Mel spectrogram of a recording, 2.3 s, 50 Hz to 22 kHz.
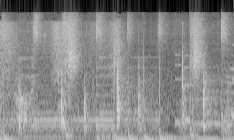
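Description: Knuckles knocking on the steel body panel of a BMW E36, a series of sharp raps over background music with a steady beat. The knocks sound the same all over, which the builder takes as the sign that the body filler over the metal is very thin.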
